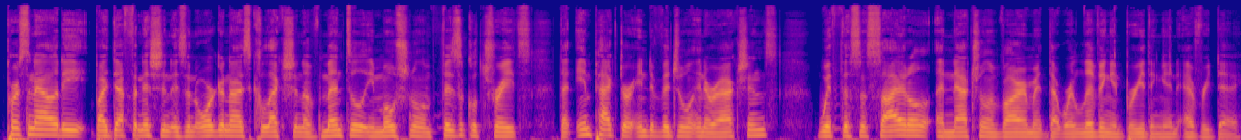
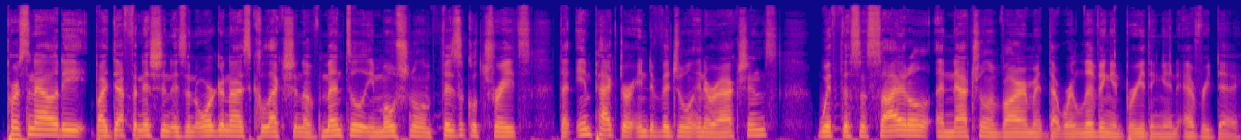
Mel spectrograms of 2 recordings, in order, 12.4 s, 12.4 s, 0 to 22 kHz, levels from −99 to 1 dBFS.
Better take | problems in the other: neither | none

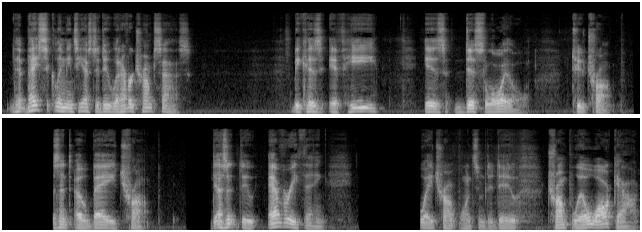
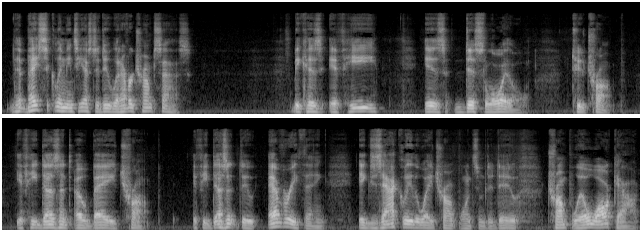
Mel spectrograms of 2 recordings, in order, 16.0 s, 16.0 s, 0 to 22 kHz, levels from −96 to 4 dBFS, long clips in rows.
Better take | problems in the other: second | audio cutting out; at 8 s for 0.5 s, at 10 s and at 12 s for 1 s

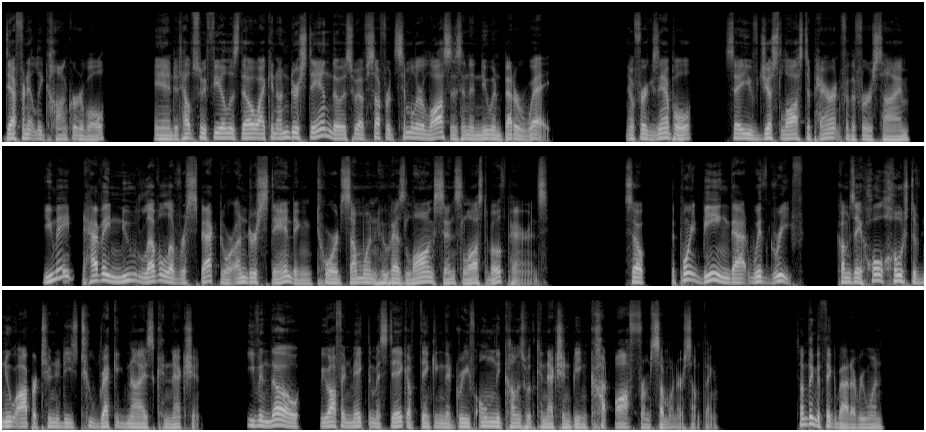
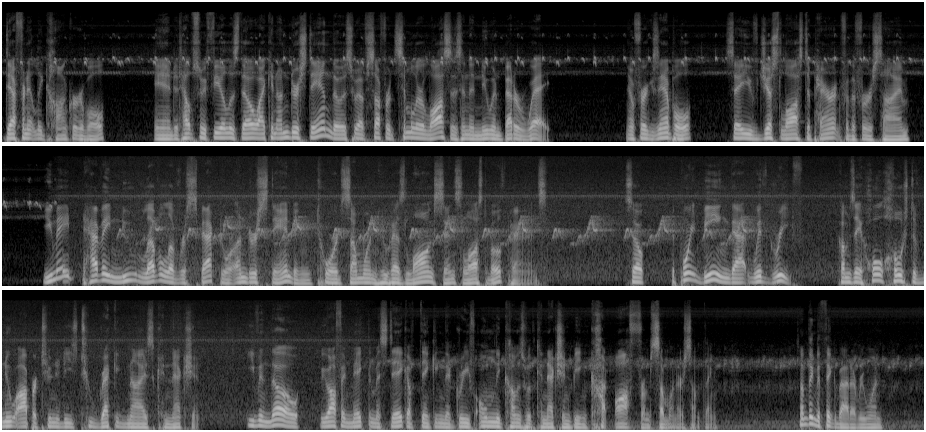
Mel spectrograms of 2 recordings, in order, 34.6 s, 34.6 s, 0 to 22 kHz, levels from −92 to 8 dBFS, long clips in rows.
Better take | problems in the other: first | animal sounds; noticeable; throughout; 15 dB below the speech

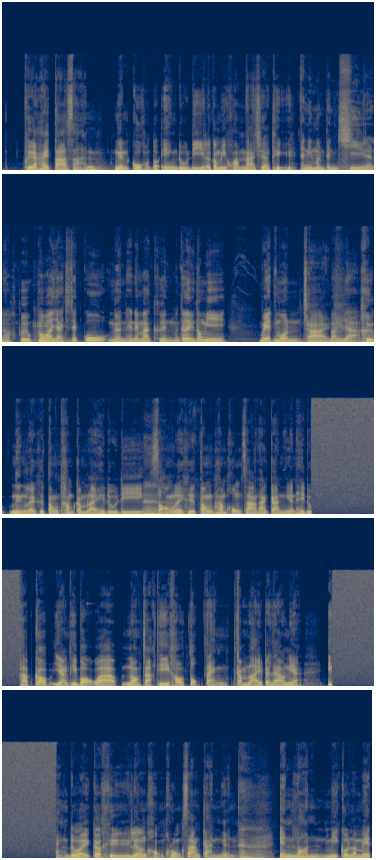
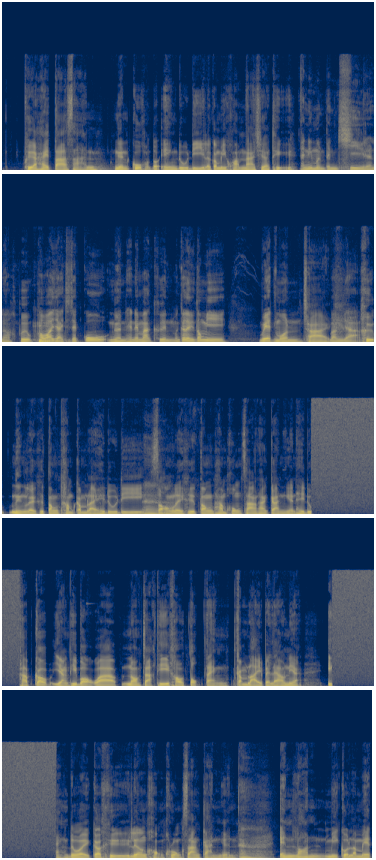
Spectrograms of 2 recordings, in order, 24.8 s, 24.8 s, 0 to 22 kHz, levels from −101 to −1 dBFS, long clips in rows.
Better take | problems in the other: neither | audio cutting out; filled with static; at 14 s for 1 s and at 19 s for 1.5 s; the same in both

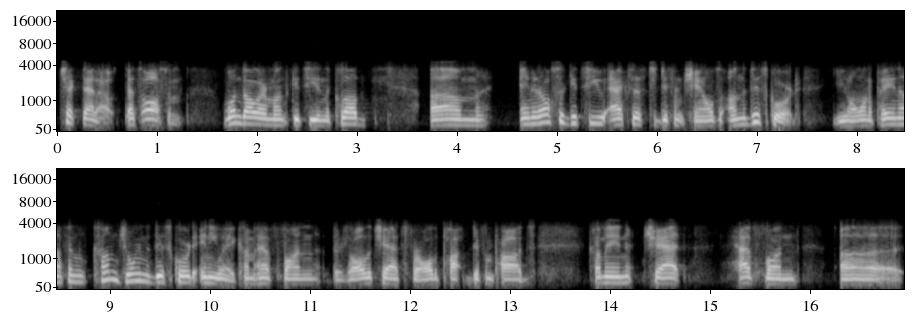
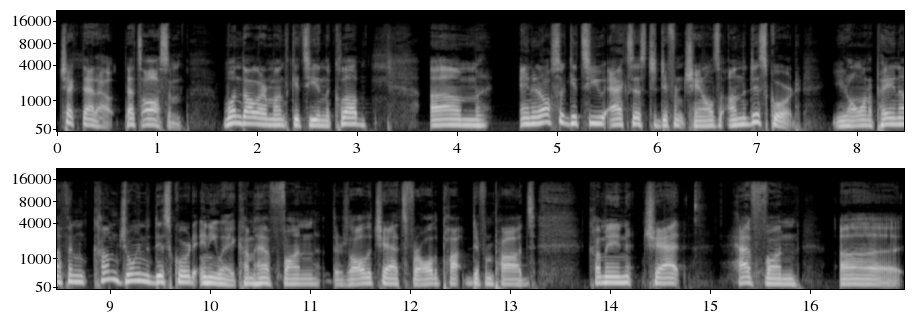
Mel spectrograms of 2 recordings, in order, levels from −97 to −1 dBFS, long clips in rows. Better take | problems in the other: second | phone-call audio

